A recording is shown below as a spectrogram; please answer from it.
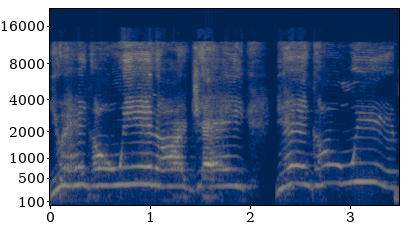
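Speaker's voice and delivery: very high-pitched yelling. Retelling what Griff yelled backstage: imitating Griff yelling. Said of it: "Griff was backstage yelling".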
